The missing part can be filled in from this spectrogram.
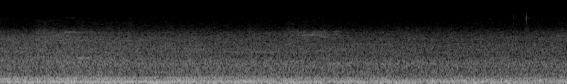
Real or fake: real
